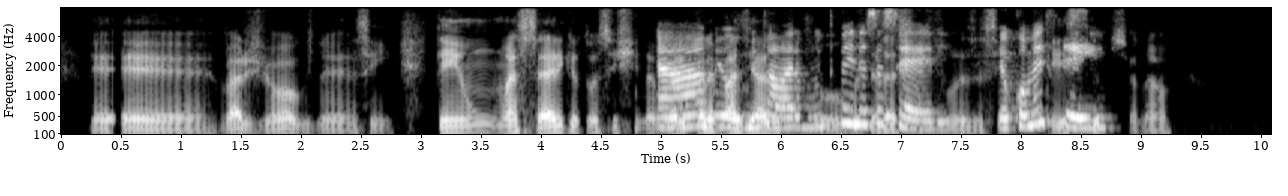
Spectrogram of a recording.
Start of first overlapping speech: 5.0 s

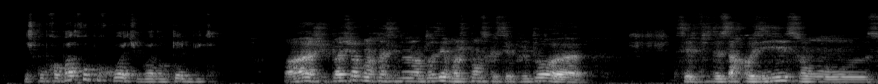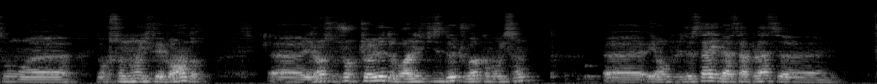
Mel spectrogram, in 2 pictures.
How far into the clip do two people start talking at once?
none

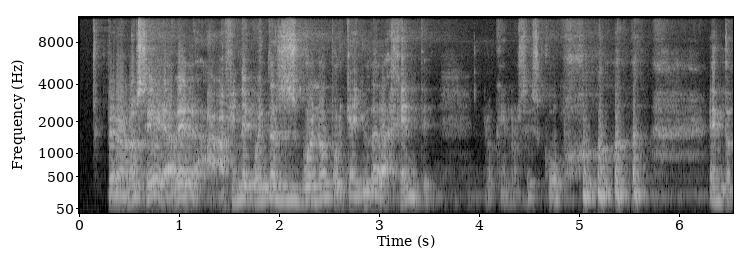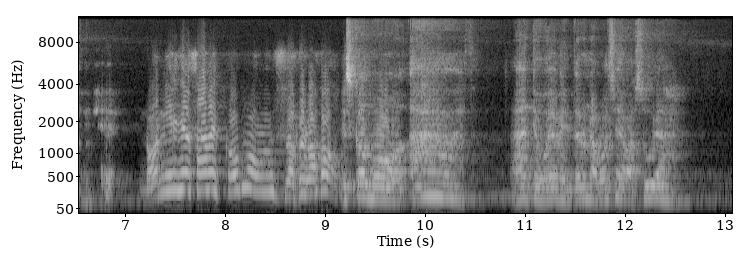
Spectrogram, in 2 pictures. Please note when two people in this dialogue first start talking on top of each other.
none

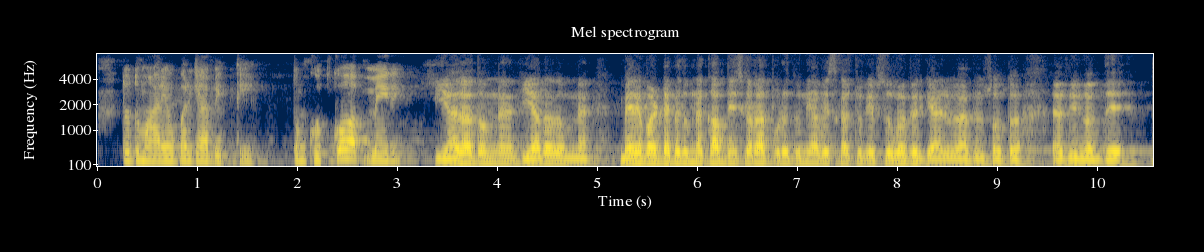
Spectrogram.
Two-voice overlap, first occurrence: none

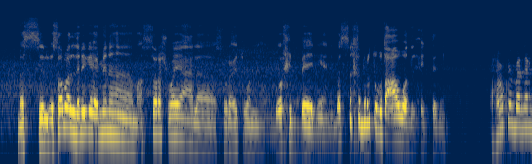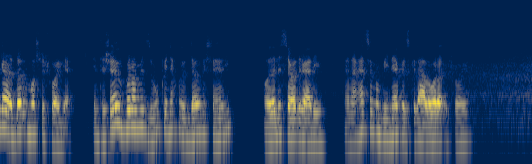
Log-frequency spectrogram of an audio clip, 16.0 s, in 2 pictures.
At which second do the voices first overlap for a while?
none

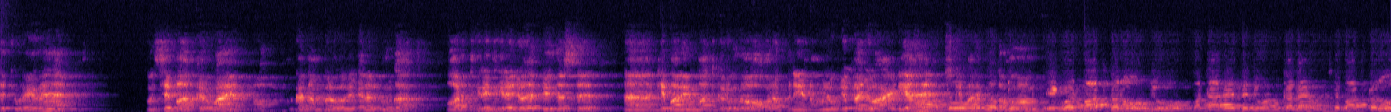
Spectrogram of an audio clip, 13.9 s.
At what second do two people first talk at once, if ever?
9.1 s

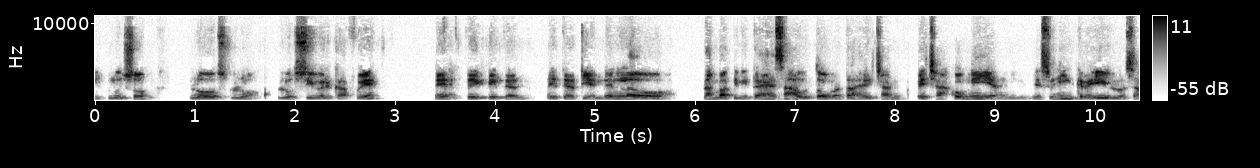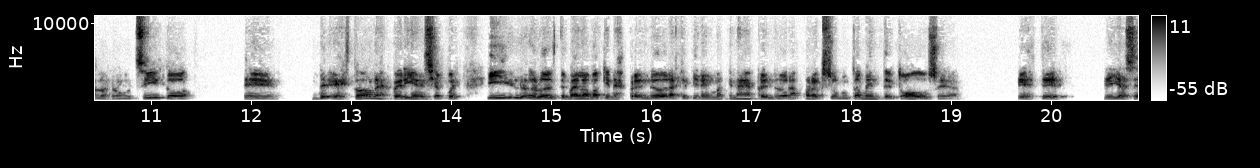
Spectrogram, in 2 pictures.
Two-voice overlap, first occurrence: none

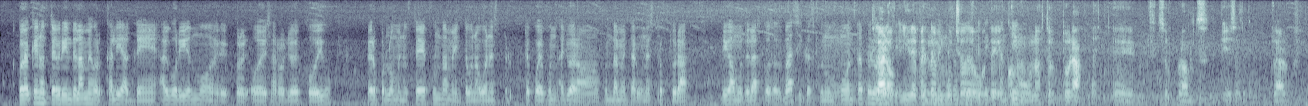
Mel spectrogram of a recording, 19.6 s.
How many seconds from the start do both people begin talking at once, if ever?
13.1 s

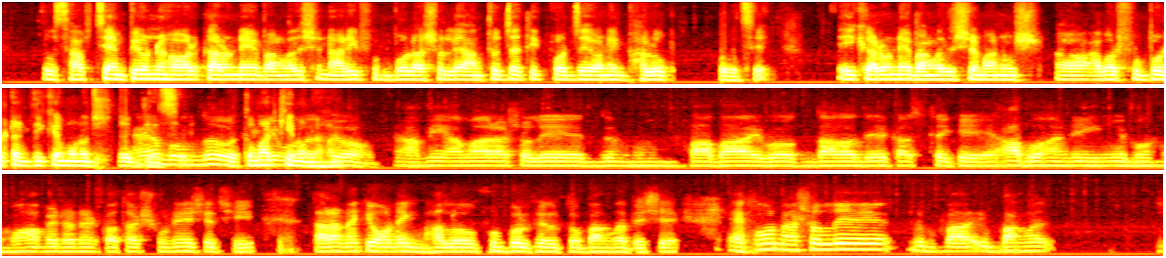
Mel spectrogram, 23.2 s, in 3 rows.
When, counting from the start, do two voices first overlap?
8.6 s

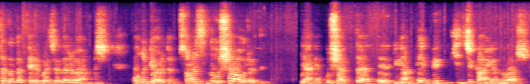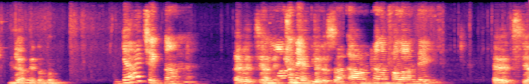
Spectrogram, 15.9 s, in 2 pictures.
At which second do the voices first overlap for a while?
11.8 s

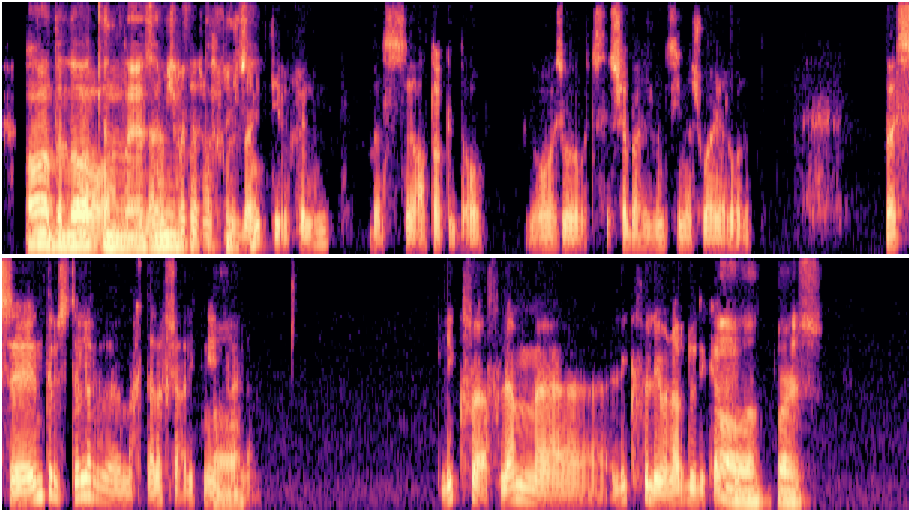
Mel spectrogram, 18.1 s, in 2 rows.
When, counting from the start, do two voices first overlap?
0.7 s

